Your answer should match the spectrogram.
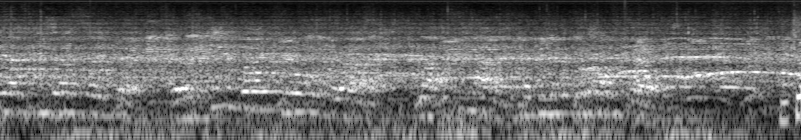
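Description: Indistinct background voices, several people talking at once, over a steady low hum.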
